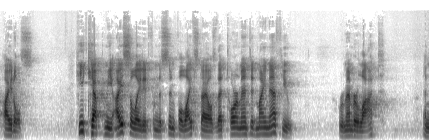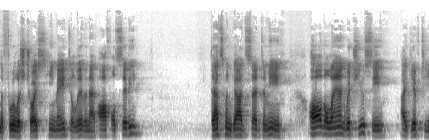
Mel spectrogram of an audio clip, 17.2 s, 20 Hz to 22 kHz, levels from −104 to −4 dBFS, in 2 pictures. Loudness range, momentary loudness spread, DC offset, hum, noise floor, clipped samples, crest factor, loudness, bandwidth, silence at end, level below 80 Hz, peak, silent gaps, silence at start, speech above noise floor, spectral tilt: 5 LU; 12 LU; under 0.1%; none; -75 dBFS; under 0.1%; 20 dB; -21 LUFS; 14.5 kHz; 0 s; -82 dBFS; -2 dBFS; none; 0.05 s; 54 dB; -4.5 dB/octave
